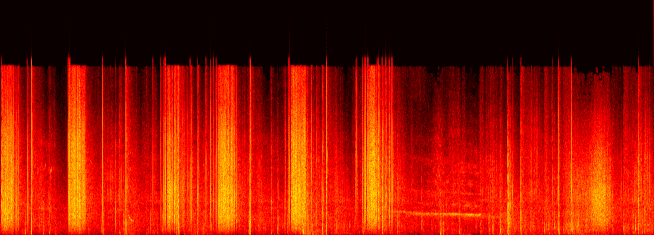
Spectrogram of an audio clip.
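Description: Many aerial fireworks going off: repeated loud bursts about every second or two, with dense crackling between them and a brief high whistle about eight seconds in.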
